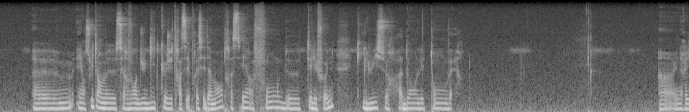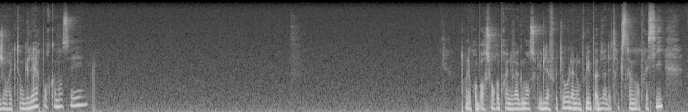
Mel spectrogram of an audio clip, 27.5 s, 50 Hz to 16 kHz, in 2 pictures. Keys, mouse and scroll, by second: 1.8 click, 4.5 click, 9.9 click, 11.5 click, 17.3-25.6 drag, 27.3 click.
